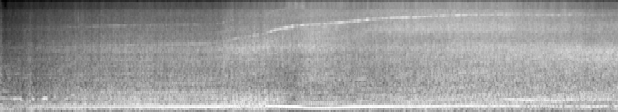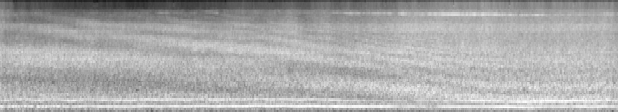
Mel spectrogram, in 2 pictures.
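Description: A Prostock pulling tractor named Countdown roars at full power during a pull at a Eurocup tractor pulling event in Herning, Denmark, as one loud sustained engine note with a rising whine.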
